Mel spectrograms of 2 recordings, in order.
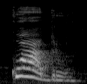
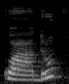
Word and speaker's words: quadro: Se depois do QU vier a vogal A, o U, que está dentro desta palavra, ele será pronunciado. Observe, quadro. Quando eu falo a palavra quadro, prestem atenção que eu consigo identificar o U que está dentro dela, tá bom?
